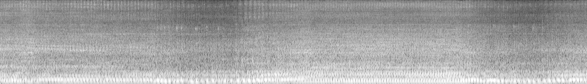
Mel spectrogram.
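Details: Cold Honda Tiger single that smokes when cold and lacks power: rough uneven beat with light clatter at the cylinder head. It sounds like a scratched or slapping piston; the valvetrain noise comes from loose rocker arms.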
